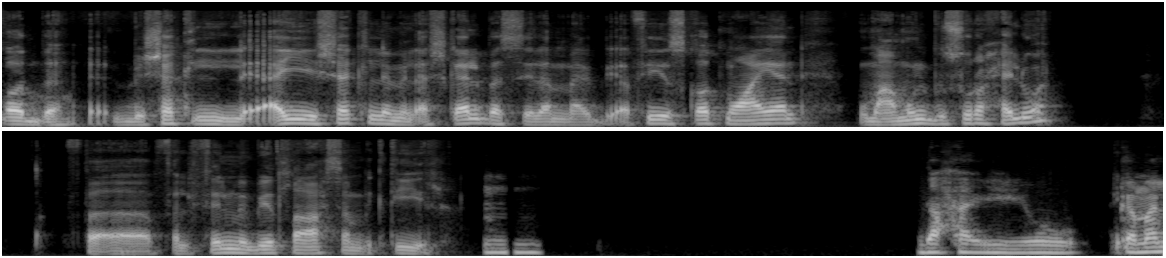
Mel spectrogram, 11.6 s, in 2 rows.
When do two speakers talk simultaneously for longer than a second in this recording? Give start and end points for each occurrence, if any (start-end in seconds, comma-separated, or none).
none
